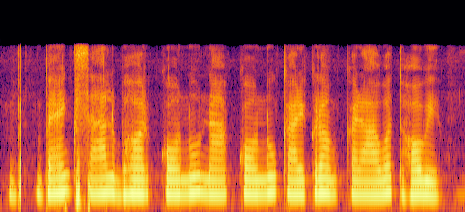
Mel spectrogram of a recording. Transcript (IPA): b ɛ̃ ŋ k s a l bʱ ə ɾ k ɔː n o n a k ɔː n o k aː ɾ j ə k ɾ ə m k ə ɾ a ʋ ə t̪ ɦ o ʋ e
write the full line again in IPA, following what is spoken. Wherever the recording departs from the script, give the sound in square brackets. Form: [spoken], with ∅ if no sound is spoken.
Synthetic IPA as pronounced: b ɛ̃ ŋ k s a l bʱ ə ɾ k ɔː n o n a k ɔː n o k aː ɾ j ə k ɾ ə m k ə ɾ a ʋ ə t̪ ɦ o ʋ e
